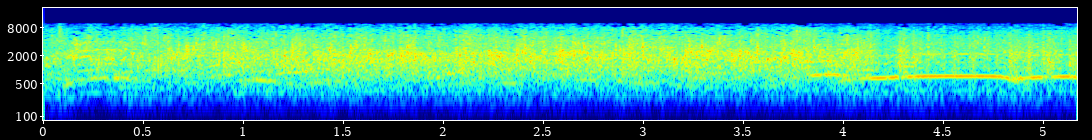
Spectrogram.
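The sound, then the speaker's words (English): A church audience clapping their hands, loud, continuous applause from many people that stays full and unbroken throughout. “Clap your hands, you people.”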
